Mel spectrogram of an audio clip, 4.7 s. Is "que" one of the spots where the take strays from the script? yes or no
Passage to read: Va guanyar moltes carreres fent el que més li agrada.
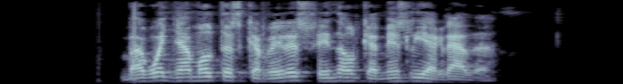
no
